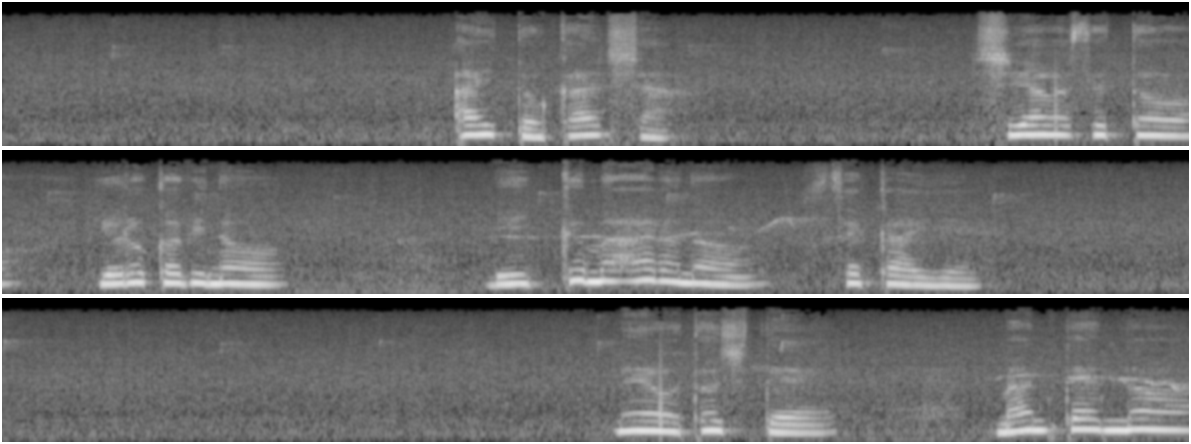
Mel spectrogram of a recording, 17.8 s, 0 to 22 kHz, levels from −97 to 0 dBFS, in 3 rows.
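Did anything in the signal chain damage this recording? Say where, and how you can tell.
Yes. A loud pop at 5.26 to 5.29 s and another at 15.15 to 15.18 s, each a single sharp thump about 15 dB above the audio, which continues beneath. This is likely an analogue wiring fault, a voltage step from a connector or switch added to the signal.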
